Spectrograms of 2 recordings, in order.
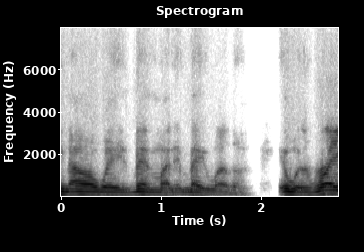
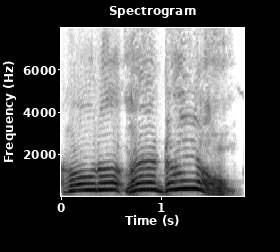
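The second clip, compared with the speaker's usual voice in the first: excited; 12 semitones higher than usual. Real, not acted. Caller reacts indignantly.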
